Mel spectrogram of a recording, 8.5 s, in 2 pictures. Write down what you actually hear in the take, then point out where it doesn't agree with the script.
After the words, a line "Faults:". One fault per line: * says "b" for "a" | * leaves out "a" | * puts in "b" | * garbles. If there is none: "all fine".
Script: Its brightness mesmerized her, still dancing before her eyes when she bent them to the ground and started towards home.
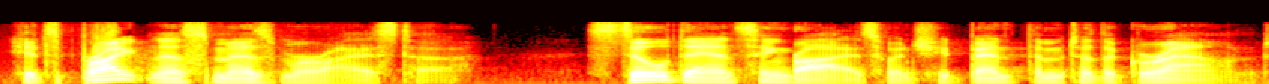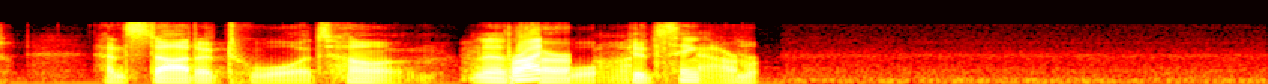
Its brightness mesmerized her, still dancing eyes when she bent them to the ground and started towards home. [garbled]
Faults:
* leaves out "before her"
* garbles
